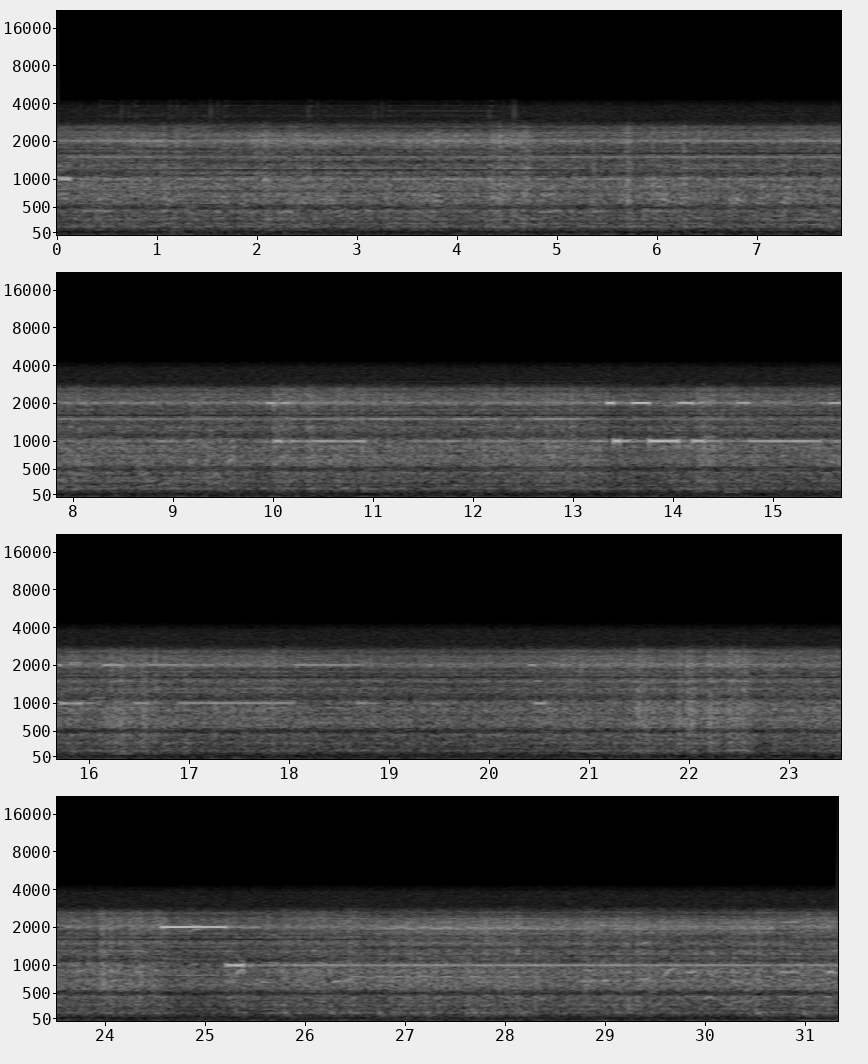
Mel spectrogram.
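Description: Longwave radio reception through a communications receiver in lower-sideband mode as it is tuned down the band: a steady hiss of static with carrier whistles at fixed pitches that come and go as the dial steps past stations, and brief louder spots about ten, thirteen and twenty-five seconds in.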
